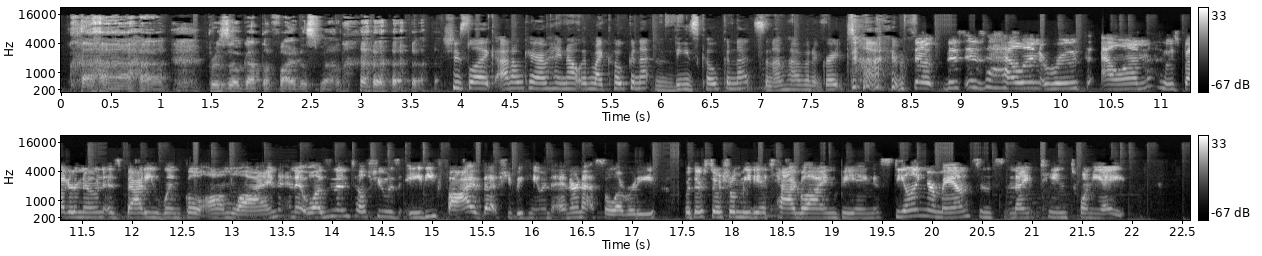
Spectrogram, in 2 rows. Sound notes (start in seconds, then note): 2.8 chuckles; 8.1 laughs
